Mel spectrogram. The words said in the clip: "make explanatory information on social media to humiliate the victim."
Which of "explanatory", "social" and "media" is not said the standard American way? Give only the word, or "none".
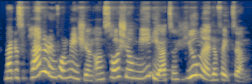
explanatory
